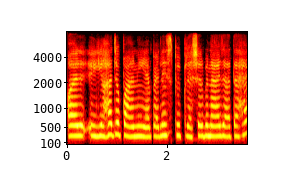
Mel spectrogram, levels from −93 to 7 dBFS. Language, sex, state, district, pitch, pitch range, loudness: Hindi, female, Uttarakhand, Uttarkashi, 275 Hz, 265-285 Hz, -15 LUFS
